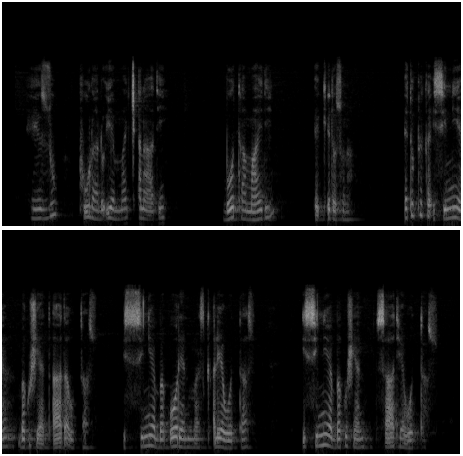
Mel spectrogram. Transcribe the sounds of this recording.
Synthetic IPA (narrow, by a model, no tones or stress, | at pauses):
he̞ːzːʊ | pʰuːlaːlɔʔɪjɐmɐt͡ʃʼːɐnaːt̪ɪ | bo̞ːt̪ʰːaːmajd̪ɪ | ɛ̰kʼːɪd̪ɔsɔnɐ | ʔɛt̪ʊpːɛkːɐʔɪsːɪnːɪjɐbɐkʊʃɪjɐ̰t̪ʼa̰ːt̪ʼɐ̰ʊt̪ːaːs | ɪsːɪnːɪjɐbɐkʼo̞ːɾɪjɐnmɐskʼɐ̰lɪjɐwɔt̪ːaːs | ɪsːɪnːɪjɐbɐkʊʃɪjɐnsa̰ːt̪ɪjɐ̰wɔ̰t̪ːaːsʊ̥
